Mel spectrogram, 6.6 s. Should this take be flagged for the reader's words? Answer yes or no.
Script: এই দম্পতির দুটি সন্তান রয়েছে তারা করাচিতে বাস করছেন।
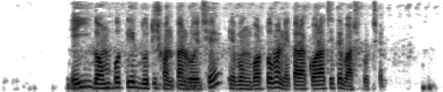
yes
